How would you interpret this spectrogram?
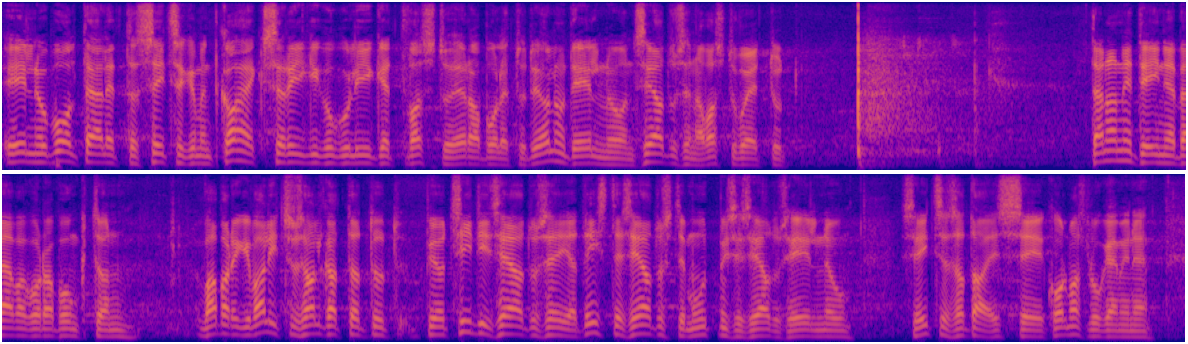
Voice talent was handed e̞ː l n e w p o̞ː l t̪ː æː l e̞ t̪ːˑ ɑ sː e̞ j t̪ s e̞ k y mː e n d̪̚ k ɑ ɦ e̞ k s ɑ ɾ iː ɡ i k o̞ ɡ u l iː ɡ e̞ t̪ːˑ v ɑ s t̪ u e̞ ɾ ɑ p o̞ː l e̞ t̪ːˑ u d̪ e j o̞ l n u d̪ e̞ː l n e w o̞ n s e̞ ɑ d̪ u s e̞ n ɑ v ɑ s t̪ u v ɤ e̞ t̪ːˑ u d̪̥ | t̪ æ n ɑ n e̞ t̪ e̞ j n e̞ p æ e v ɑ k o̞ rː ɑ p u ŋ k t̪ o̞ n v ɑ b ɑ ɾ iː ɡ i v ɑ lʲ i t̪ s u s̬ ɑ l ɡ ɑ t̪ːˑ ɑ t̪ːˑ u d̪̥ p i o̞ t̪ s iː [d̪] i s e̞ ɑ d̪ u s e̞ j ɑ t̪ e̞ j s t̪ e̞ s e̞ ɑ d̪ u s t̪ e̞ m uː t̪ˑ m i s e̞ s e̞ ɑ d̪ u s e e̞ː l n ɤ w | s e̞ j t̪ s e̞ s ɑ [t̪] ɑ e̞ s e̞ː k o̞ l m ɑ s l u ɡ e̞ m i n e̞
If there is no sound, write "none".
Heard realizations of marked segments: d̪, d̪

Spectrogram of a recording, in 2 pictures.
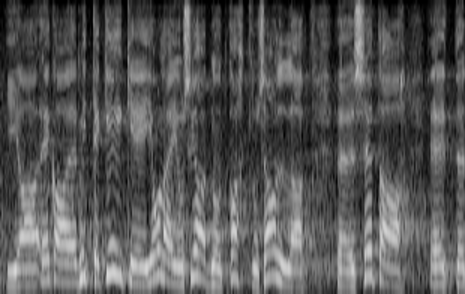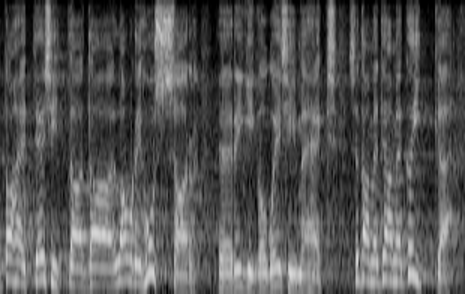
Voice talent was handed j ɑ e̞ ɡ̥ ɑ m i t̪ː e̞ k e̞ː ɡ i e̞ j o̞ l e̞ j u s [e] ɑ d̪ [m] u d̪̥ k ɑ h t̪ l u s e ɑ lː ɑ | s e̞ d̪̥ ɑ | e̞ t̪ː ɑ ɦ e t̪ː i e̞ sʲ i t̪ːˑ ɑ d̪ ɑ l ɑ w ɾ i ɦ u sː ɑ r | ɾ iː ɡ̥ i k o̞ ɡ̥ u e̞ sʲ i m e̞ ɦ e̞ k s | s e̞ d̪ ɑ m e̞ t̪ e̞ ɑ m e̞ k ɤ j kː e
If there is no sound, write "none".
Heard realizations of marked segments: e, n

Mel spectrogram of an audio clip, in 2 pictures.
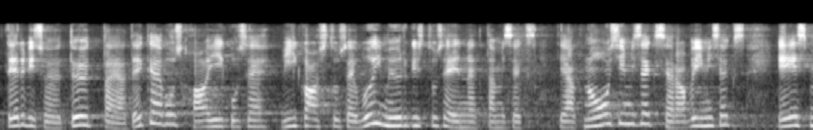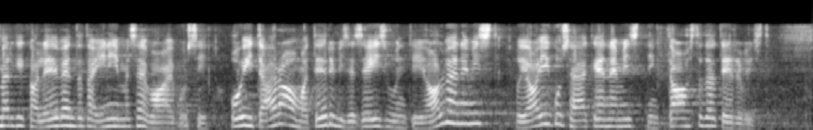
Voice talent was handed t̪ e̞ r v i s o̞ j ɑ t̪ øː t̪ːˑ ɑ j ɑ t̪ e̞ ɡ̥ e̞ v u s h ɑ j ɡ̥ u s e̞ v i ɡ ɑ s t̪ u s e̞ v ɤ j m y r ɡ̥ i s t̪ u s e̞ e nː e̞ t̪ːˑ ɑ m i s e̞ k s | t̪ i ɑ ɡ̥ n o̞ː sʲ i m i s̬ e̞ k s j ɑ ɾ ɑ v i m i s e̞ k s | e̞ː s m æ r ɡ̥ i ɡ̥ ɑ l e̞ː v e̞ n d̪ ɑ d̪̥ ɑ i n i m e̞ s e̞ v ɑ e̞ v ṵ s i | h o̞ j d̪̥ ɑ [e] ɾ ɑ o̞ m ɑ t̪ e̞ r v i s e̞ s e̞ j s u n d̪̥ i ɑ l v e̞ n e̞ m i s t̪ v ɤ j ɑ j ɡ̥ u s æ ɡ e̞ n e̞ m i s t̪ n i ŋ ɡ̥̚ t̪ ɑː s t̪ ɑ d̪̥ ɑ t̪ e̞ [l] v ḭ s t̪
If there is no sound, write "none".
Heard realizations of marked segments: æ, r

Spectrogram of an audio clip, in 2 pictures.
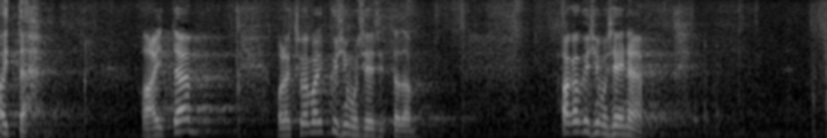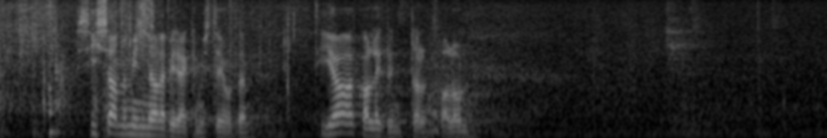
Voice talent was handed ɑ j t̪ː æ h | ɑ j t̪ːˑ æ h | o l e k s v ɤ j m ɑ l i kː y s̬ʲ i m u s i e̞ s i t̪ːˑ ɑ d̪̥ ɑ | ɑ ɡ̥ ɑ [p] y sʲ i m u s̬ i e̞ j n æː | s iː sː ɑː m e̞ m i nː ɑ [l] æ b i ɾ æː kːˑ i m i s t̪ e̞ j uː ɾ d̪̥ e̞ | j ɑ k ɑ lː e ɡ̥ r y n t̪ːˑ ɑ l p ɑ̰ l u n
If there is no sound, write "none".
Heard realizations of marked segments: k, l

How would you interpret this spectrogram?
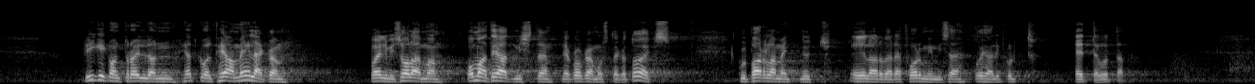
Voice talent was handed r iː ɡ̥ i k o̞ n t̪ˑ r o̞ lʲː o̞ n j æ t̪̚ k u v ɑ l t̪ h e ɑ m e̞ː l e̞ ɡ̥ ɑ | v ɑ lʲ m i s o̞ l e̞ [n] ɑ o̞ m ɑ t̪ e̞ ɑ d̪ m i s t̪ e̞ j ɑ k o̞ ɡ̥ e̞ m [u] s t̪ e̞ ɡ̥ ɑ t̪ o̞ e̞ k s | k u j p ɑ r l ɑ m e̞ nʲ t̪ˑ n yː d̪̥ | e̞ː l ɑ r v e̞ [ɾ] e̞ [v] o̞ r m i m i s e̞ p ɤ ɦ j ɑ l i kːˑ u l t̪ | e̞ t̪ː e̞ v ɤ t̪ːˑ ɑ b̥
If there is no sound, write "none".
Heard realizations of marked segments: m, u, ɾ, f

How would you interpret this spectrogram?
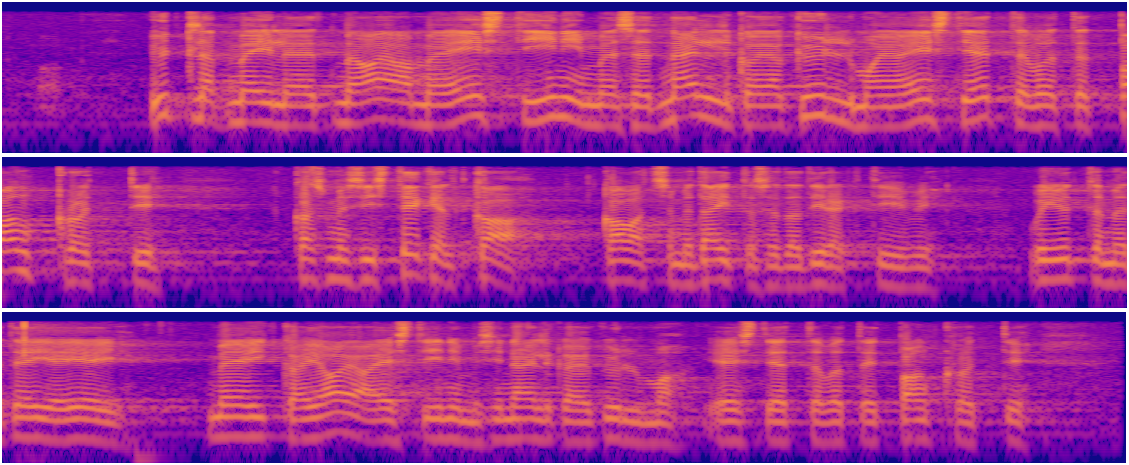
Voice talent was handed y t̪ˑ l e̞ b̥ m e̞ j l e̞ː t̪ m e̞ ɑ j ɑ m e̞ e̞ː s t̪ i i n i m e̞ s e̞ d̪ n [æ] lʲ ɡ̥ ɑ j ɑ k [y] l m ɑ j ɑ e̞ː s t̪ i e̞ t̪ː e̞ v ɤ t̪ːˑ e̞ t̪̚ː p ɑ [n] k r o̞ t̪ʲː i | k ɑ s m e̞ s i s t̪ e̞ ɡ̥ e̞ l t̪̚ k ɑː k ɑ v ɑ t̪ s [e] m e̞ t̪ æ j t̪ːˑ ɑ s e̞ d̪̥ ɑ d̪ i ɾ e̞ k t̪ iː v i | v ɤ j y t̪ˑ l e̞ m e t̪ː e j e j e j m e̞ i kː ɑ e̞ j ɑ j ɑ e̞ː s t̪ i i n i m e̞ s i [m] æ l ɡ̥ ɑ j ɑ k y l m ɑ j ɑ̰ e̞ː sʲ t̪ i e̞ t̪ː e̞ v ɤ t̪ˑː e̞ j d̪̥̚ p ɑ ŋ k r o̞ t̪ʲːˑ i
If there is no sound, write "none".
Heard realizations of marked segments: æ, y, ŋ, e, n

